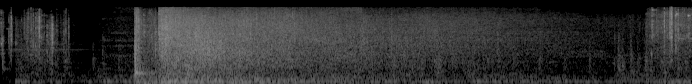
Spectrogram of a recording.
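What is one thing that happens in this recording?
A gunshot booms and echoes away.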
